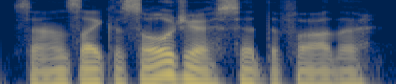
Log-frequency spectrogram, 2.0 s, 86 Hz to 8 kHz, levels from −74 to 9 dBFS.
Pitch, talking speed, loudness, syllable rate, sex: 95 Hz, 210 wpm, -19 LUFS, 4.9 syllables/s, male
